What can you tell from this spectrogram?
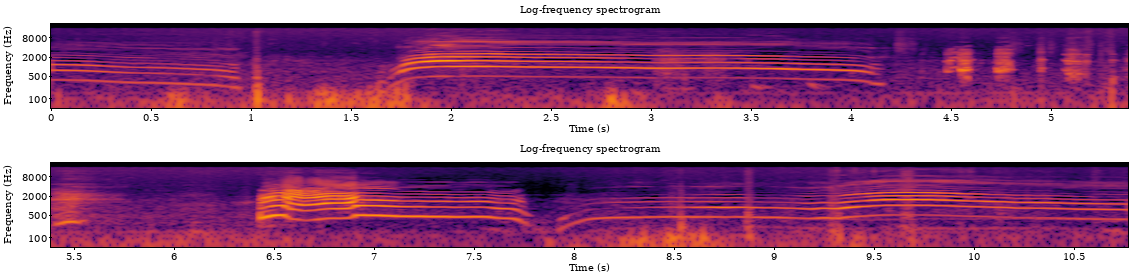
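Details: Crying cat giving long drawn-out wailing meows, about two seconds each, some rising then falling, one sharper higher cry near the middle; a man speaks German in the background.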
